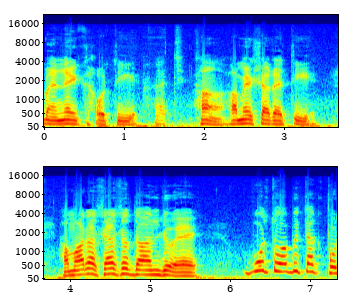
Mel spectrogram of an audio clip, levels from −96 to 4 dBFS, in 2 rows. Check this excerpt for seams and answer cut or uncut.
uncut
